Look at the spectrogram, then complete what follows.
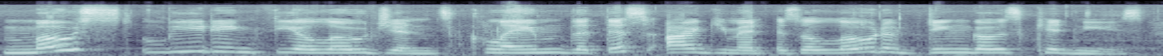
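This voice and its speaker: Guidebook narrator for radio theatre female performer: fairly high, bright, dry, measured and informative. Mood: dry, explanatory. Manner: measured, explanatory.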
